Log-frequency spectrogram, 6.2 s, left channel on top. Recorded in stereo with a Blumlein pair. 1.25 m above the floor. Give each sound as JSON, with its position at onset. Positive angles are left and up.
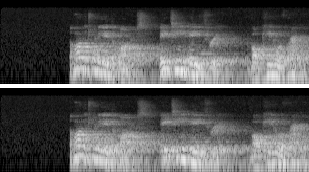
{"t": 1.4, "sound": "a man speaking", "azimuth_deg": -10, "distance_m": 2.0}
